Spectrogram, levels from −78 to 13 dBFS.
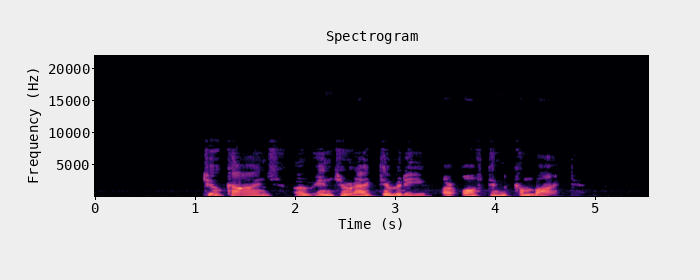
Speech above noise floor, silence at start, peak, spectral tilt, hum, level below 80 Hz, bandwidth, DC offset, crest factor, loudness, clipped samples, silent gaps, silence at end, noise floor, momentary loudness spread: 57 dB; 1.1 s; -2 dBFS; -8.5 dB/octave; none; -52 dBFS; 7.8 kHz; under 0.1%; 18 dB; -17 LUFS; under 0.1%; none; 0.9 s; -74 dBFS; 8 LU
